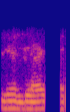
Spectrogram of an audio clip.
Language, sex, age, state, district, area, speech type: Hindi, male, 45-60, Uttar Pradesh, Sitapur, rural, conversation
